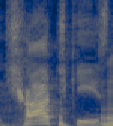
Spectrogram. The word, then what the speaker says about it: tchotchkes: So tchotchkes. I found out they're called tchotchkes. It's spelled with a T. – Like a Polish? – Yeah, it's like T-C-H. There's like two T's in it.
